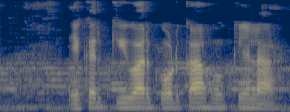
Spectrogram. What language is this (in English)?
Magahi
